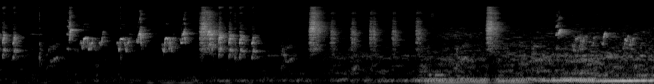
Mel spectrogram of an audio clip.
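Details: Young long-tailed shrike aged eight months, Jember, East Java, delivering mimicked sparrow, kuntilanak and tengkek buto material: quick high chirps and clicks for three seconds, then scattered notes over a rising low rumbling background.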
